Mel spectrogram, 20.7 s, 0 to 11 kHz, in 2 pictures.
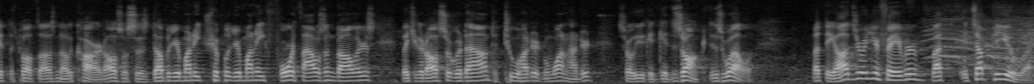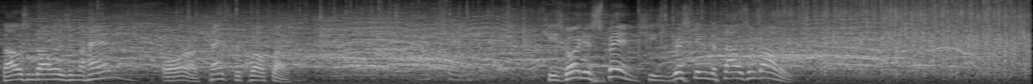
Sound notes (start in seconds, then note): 12.6 audience shouting; 17.6 applause and cheering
